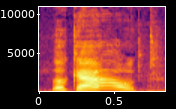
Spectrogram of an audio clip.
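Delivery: high, loud warning; warning cry. A narrator's reading. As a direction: shout a warning. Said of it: "cried Christopher Robin".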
